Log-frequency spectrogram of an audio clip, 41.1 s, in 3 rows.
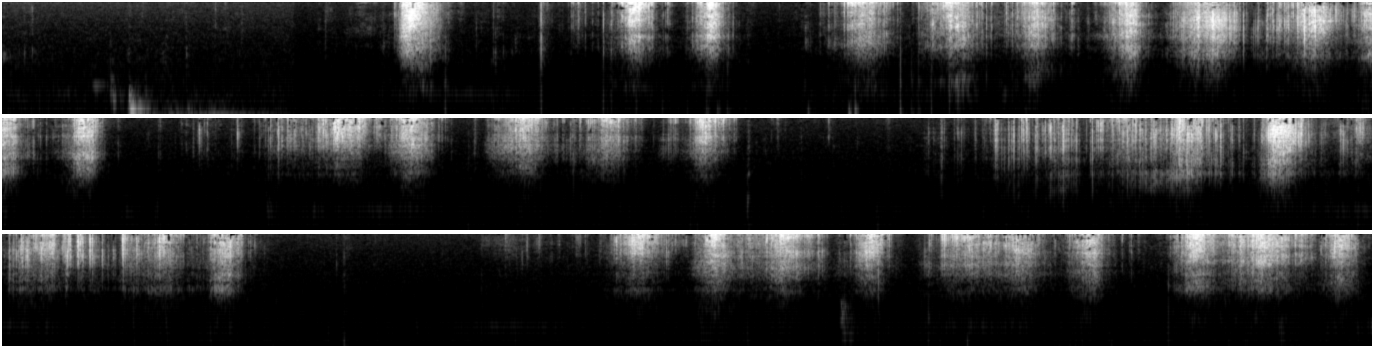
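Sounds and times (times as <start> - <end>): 
low thump: 1.1 - 2.7
grain being handled crunchy rustle: 3.5 - 4.6, 5.6 - 7.4, 8.2 - 14.8, 15.6 - 21.0, 22.9 - 30.0, 32.4 - 41.0.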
